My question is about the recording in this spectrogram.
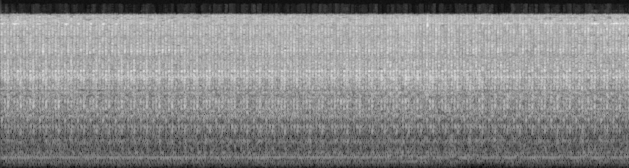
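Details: Lada Priora idling after repair: quick, even light ticking at about four per second over a steady idle; two hydraulic lifters have failed.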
